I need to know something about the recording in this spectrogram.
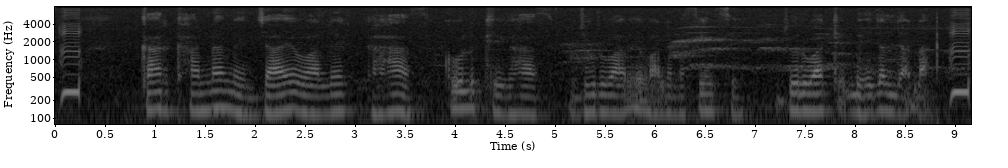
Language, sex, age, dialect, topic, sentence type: Bhojpuri, male, 18-24, Northern, agriculture, statement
